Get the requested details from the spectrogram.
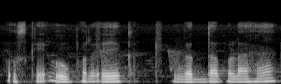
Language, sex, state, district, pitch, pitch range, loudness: Hindi, male, Uttar Pradesh, Saharanpur, 130 Hz, 125-135 Hz, -18 LUFS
